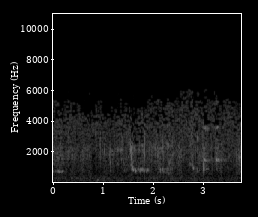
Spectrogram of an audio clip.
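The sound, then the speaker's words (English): Bourbon poured into a glass, a steady liquid trickle with a couple of light glassy clinks, fairly quiet, with no talking over it. “What'll it be? Yours. Bourbon. You pour. I don't know when to stop.”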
